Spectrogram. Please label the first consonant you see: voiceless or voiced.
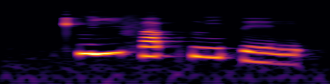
voiceless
